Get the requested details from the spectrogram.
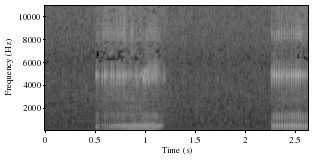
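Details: Younger sister sleeping; two loud, rattling, throaty breath sounds separated by quiet; snoring.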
